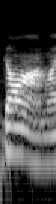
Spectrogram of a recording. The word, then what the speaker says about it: Dahn: It's pronounced Dahn. It's pronounced like D-A-W-N.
